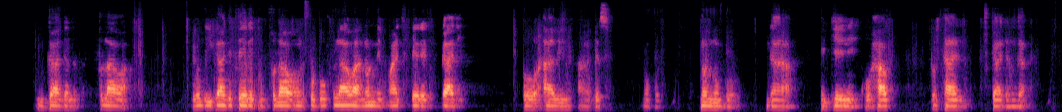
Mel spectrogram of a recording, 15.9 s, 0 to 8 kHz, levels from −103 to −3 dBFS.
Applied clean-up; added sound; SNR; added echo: neural mask model DeepFilterNet 3.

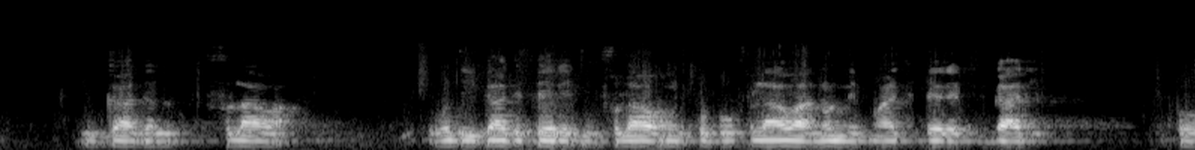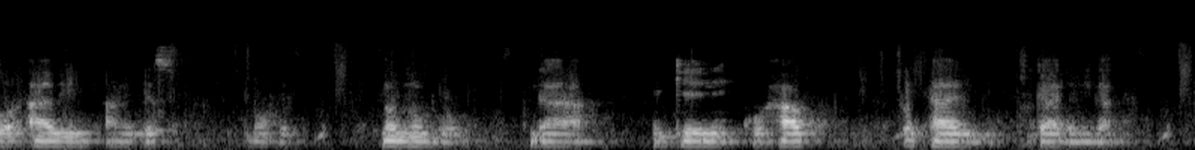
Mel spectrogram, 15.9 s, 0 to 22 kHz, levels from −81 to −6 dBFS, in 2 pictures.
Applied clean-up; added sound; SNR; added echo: neural separator model SepFormer DNS4.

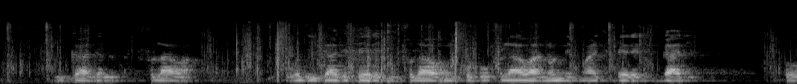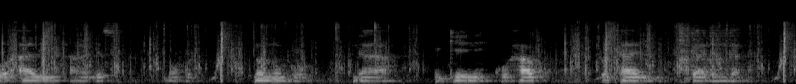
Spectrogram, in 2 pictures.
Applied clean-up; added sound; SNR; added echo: none; Livestock, farm animals, working animals; 13 dB; reverberation time 0.8 s.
